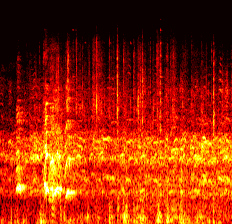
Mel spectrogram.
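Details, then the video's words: Geese returning at the end of winter, as the water breaks up, honk in a loose, overlapping chorus of nasal calls, loudest at first, over a steady background hiss; dogs are also making noise. "GEESE AND DOGS ALL MAKING NOISE"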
